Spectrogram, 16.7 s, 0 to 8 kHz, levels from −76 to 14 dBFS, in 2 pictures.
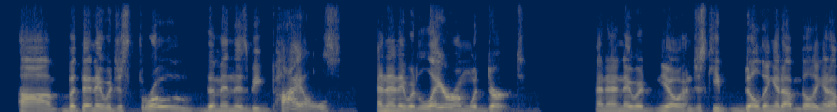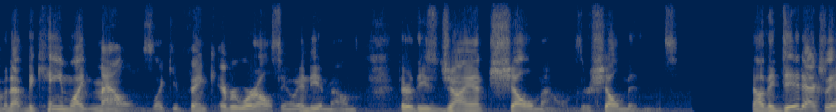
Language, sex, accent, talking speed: English, male, American, 225 wpm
